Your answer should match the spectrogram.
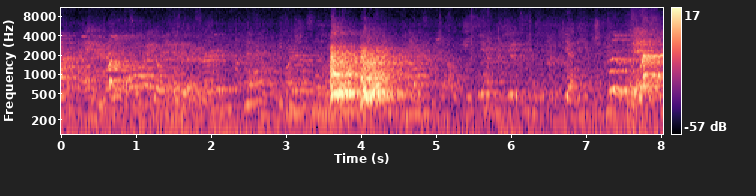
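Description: A dog barking twice in quick succession about three and a half seconds in, with people's voices around it.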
